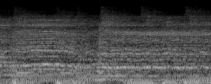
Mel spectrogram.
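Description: Live worship song: many voices singing together over instrumental accompaniment with a steady bass line.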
